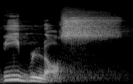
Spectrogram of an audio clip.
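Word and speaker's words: βίβλος: es una palabra griega en griego libro se dice byblos byblos como se dice el libro en griego biblos el plural de biblos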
